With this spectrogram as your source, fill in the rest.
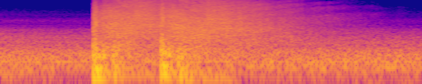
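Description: Rockets whoosh as they launch.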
